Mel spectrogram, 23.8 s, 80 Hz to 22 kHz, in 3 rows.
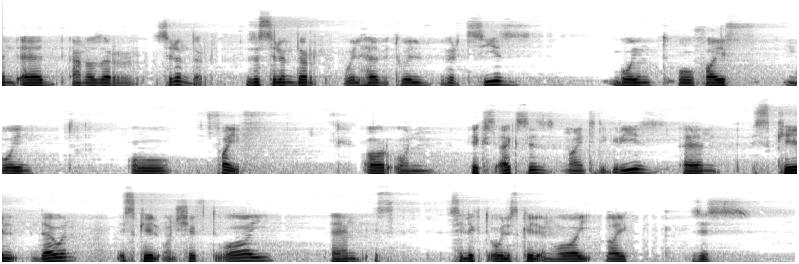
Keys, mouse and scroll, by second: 2.0 F6, 10.2 r, 13.1 Tab, 13.3 a, 13.7 a, 13.9 z, 14.8 s, 16.1 s, 18.8 a, 19.0 a, 19.2 s, 21.4 z, 22.1 Tab, 23.2 ctrl+3.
